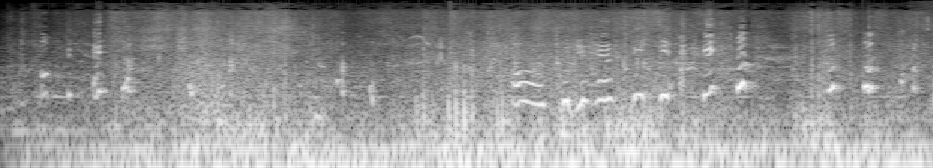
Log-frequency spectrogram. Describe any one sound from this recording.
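Nylon fabric rustles as a person moves inside a tent.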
